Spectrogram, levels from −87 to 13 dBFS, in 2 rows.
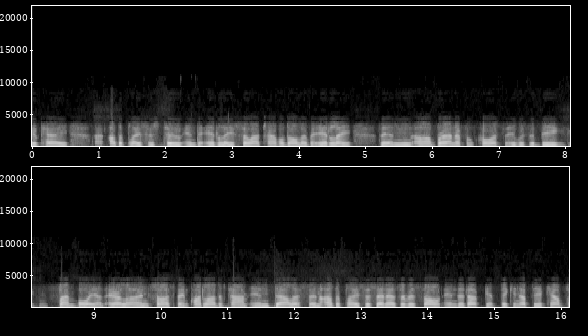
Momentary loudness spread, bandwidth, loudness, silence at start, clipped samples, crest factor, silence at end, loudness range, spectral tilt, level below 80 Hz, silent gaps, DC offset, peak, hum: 7 LU; 4.8 kHz; -17 LUFS; 0 s; under 0.1%; 16 dB; 0 s; 1 LU; -6.5 dB/octave; -58 dBFS; none; under 0.1%; 0 dBFS; none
